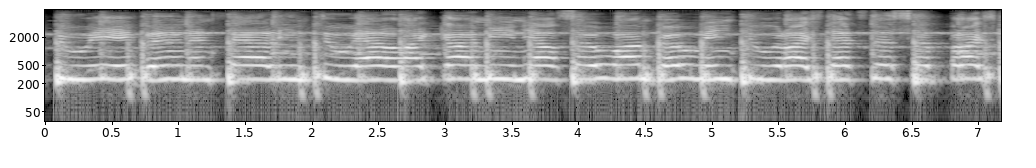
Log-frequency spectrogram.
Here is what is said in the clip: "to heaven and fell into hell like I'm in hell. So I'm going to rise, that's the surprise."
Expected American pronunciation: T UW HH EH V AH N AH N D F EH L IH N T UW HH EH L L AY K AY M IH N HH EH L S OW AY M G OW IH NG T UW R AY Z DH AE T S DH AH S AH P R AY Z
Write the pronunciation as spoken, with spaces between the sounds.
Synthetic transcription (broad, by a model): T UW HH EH B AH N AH N F EH L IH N T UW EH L L AY K AY M IH N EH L S OW AY M G OW IH NG T UW R AY S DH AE T S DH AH S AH P R AY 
